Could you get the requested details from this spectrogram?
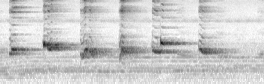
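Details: Trucuk, the Yellow-vented bulbul, singing tutor song meant for covered caged birds: six bright whistled notes alternating higher and lower, each with a sharp start and slight downward slur, about two per second.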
